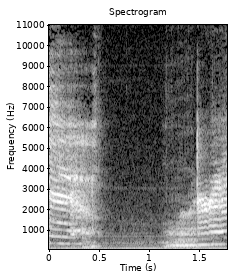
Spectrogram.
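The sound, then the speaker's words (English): Two drawn-out cat meows, fairly loud, with strong harmonic wails separated by a brief quiet gap; no one speaks. “Ooh, next time you go shopping, Ali, can you pick up some cat biscuits?”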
